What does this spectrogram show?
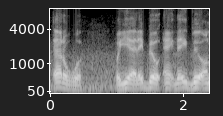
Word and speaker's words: Etowah: Some people pronounce the Southerners pronounce it Etowah, but it's I think the original pronunciation of it is Etowah.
